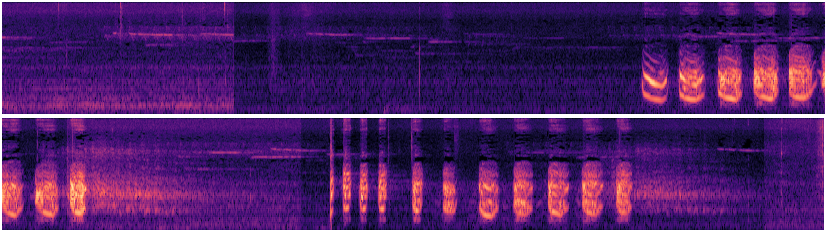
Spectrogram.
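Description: Turkey yelping: two loud runs of about nine to eleven notes each, every note dropping in pitch, at about three to four notes a second, with a pause of a couple of seconds between the runs.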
